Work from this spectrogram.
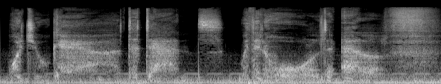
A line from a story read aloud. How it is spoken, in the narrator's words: said the Mist Elf teacher in her wispy voice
